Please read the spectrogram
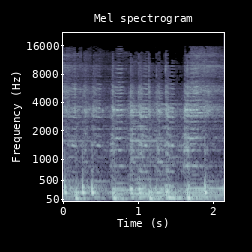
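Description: Live band playing Thai ramwong dance music, with a steady drum beat under sustained instrumental notes.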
